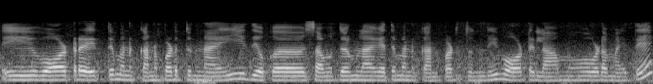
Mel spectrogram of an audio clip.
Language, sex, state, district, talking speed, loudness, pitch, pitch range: Telugu, female, Andhra Pradesh, Srikakulam, 110 wpm, -15 LUFS, 195 Hz, 190-205 Hz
